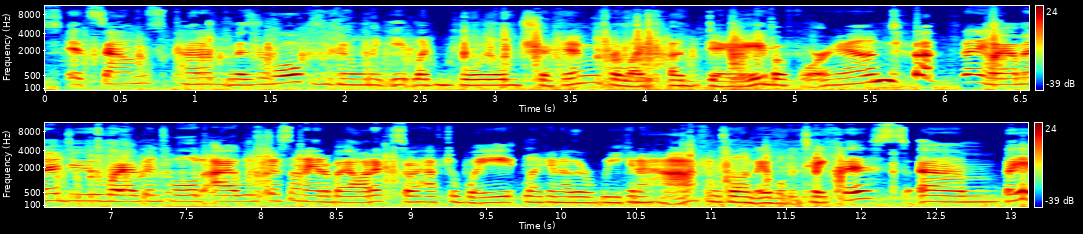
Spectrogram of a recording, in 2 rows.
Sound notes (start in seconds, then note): 5.5 laughs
